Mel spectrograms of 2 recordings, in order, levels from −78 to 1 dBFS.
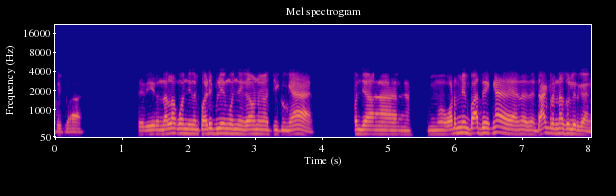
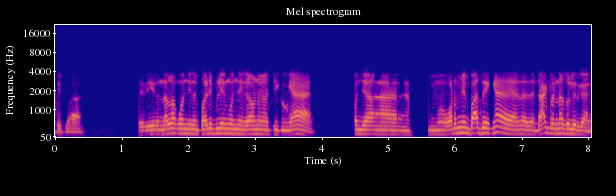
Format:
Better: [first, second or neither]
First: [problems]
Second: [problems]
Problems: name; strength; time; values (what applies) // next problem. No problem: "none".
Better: second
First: noise reduction (neural mask model Resemble Enhance denoiser)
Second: none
